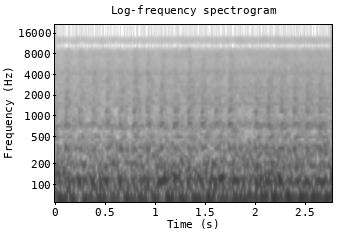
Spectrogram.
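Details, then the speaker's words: Van engine at cold idle: dull uneven low knock under rough engine hum that quiets under load and returns when stopped; owner says it only sounds like rod knock to someone who doesn't know and has known the issue since buying van, cause not pinned down. "I knew that issue was what it is ever since I got the van. Kind of sounds like a rod knock to someone who doesn't know."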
